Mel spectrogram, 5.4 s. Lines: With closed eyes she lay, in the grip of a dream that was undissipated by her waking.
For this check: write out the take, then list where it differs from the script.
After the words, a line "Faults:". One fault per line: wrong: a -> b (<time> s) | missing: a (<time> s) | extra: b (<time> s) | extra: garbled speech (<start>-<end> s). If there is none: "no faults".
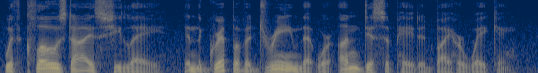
With closed eyes she lay, in the grip of a dream that were undissipated by her waking.
Faults:
wrong: was -> were (3.2 s)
